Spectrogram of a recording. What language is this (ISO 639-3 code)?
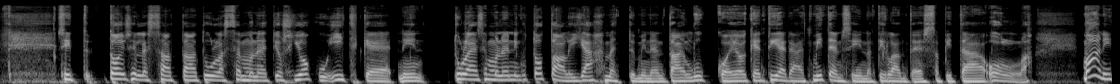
fin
